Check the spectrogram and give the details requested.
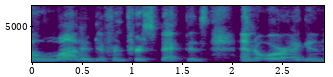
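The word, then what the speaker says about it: Origen: of different perspectives and Oregon is one of them origin if you want to pronounce it that way was one of those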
